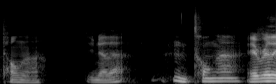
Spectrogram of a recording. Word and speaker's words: Tonga: It's To- It's actually pronounced Tonga. Do you know that? Tonga? It really is. How Tonga? It's not It's not You don't say the G.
